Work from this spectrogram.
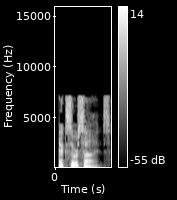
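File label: "exorcize", British English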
